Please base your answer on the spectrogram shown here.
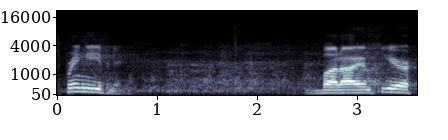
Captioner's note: audience laughing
